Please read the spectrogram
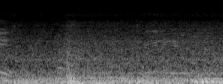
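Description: Car engines idling in a stalled queue in an underground car park: a steady low rumble, with faint voices behind it.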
